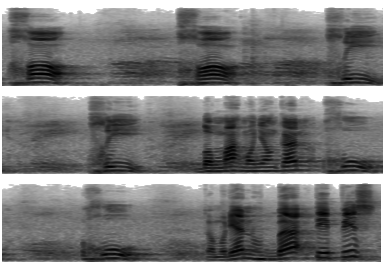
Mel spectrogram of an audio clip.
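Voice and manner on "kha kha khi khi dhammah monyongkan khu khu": "kha", "khi", "khu" each said clearly; drilled vowels. Shown as a demonstration. Teacher drilling kha, khi, khu for students. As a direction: spell out each vowel cleanly. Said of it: "Sekali lagi".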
